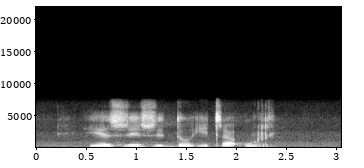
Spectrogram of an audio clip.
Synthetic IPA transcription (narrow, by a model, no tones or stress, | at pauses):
ɦezʷizʷid̪ɔʔitʼaʔuːri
